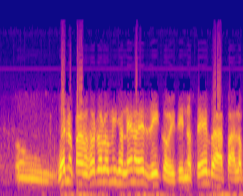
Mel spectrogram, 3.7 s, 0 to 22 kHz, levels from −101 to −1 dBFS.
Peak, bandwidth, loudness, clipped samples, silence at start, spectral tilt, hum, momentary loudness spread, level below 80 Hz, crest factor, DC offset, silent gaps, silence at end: 0 dBFS; 7.8 kHz; -12 LUFS; under 0.1%; 0.25 s; -6 dB/octave; none; 10 LU; -50 dBFS; 12 dB; under 0.1%; none; 0 s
